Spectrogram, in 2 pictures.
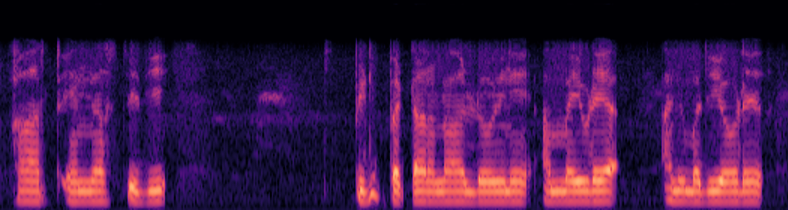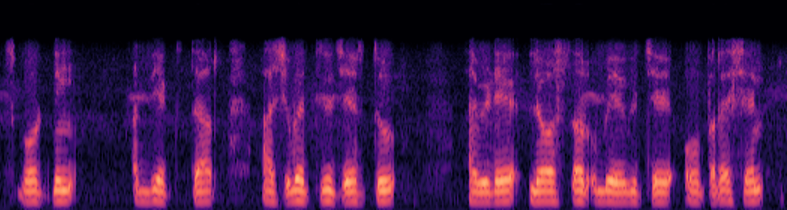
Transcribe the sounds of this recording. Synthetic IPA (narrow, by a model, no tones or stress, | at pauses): haːrt̪e̞nːɐst̪ʰiði | piɽipːeʈːɐɾɐnaːɭɖo̞ːʋineɐmːɐjuɽe̞ | ɐnumɐd̪ijo̞ːɽe̞ | spo̞ːrʈniŋɡ | ɐd̪ʱjɐkt̪ːar | aːɕubɐt̪ɾit͡ɕe̞ːrt̪ːu | ɐʋiɽe̞lo̞ːsɐrubɐjo̞ːɡit͡ɕːɨo̞ːpːɐre̞ːɕɐn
